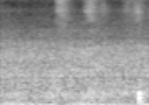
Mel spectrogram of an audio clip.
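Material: Nothing is struck.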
